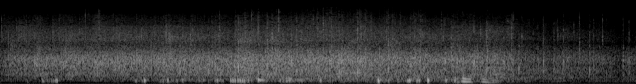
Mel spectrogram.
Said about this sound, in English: So if you would please welcome him with some applause.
